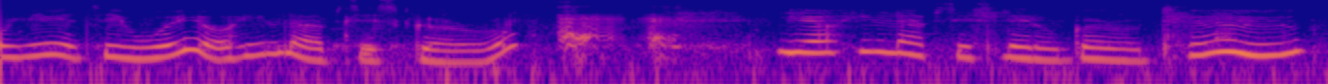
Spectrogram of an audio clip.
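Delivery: high, loud sing-song cooing to a crying infant. Real, not acted. Mother soothing her crying baby daughter on tape, loud high baby talk.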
